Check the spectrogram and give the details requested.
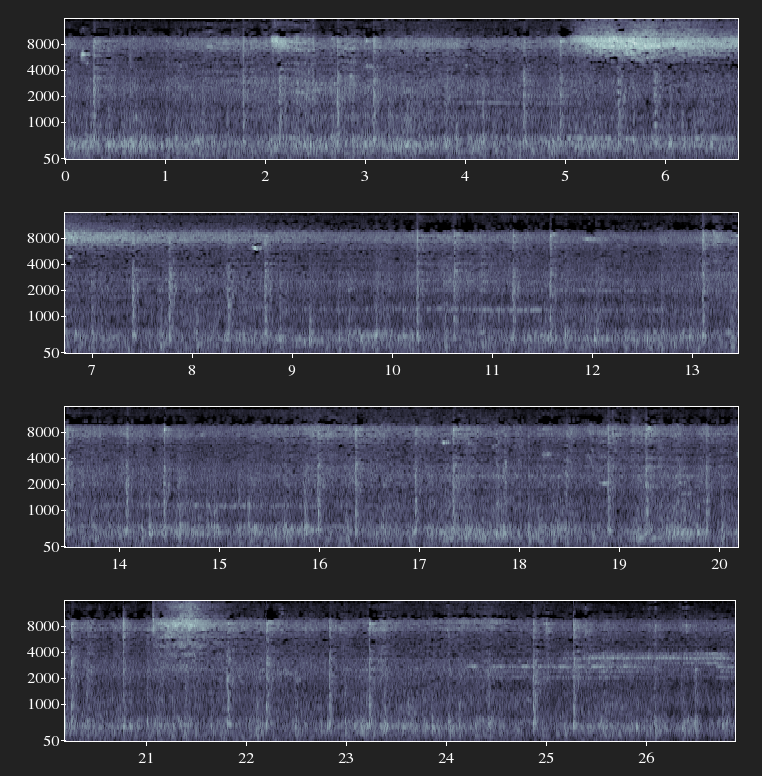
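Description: Indian Railways passenger coaches rolling past close by, a steady rumble with the wheels clattering over rail joints and faint wheel squeal near the end. The noise falls away sharply as the last coach clears.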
